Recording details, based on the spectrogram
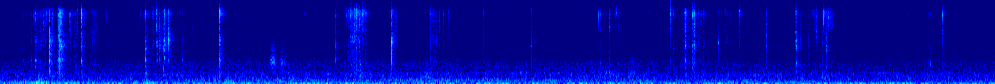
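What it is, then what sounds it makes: Bar of soap being cut. A solid pale green bar of soap, mostly stripped of its purple layer, is scored into a grid with a utility knife, and the cubes are scraped off in a crumbly cutting action. Quiet, brittle crackling and sharp, bright scraping bursts come in irregular clusters over a low, steady background.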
